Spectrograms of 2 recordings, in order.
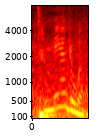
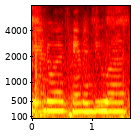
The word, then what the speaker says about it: Tamandua: So, being a type of ant leaders, they're known as tamanderas. I believe you've heard that. Yes. Tamandua, different pronunciations, but all the same.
